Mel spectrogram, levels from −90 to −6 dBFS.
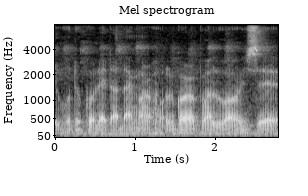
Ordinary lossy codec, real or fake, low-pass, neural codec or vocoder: none; real; none; none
